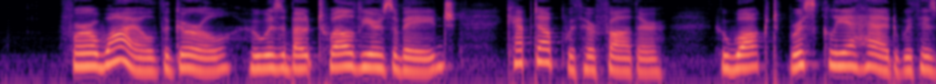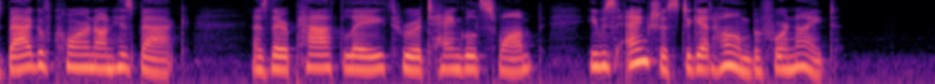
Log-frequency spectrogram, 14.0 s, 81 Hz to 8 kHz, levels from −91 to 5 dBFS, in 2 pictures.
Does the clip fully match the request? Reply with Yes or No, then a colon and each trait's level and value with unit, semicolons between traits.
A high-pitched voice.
Yes: high, 195 Hz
